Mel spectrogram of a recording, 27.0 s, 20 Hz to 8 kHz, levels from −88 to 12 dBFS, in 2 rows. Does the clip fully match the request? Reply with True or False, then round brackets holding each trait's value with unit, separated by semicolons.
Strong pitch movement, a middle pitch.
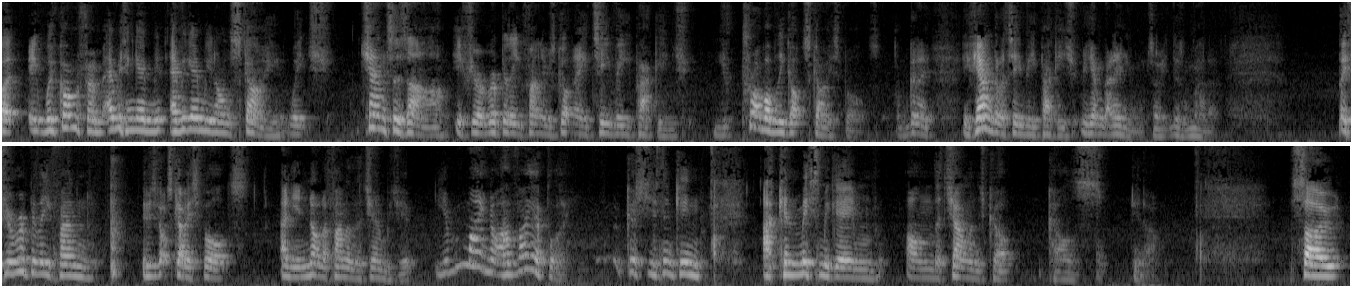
True (6.0 semitones; 170 Hz)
